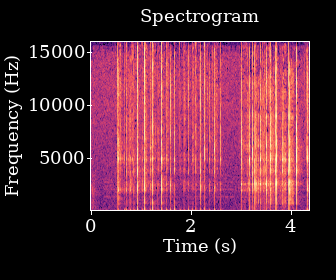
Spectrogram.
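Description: A small old PlayStation 2 memory card is tapped and handled close to the mic, giving a quick run of short, dry clicks and taps. The clicks come in two bursts separated by a brief pause, with bright high-pitched ticks over soft low thumps.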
